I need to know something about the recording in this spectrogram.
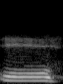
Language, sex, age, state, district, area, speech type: Nepali, female, 60+, West Bengal, Kalimpong, rural, conversation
